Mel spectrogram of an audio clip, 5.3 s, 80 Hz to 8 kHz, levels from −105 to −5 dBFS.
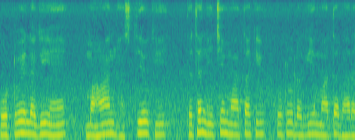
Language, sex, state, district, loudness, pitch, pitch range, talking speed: Hindi, male, Uttarakhand, Uttarkashi, -18 LUFS, 175 Hz, 165-185 Hz, 170 wpm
